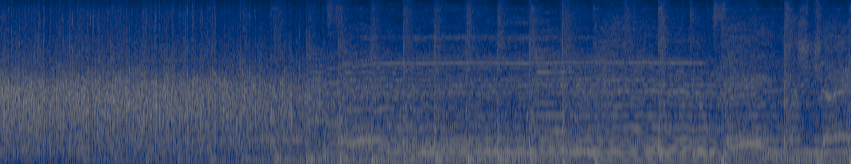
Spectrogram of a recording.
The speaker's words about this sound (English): Let's give Jane Mayer a round of applause for making it through that.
